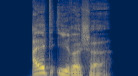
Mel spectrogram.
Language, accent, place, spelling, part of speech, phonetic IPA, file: German, Germany, Berlin, altirische, adjective, [ˈaltˌʔiːʁɪʃə], De-altirische.ogg
- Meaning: inflection of altirisch: 1. strong/mixed nominative/accusative feminine singular 2. strong nominative/accusative plural 3. weak nominative all-gender singular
